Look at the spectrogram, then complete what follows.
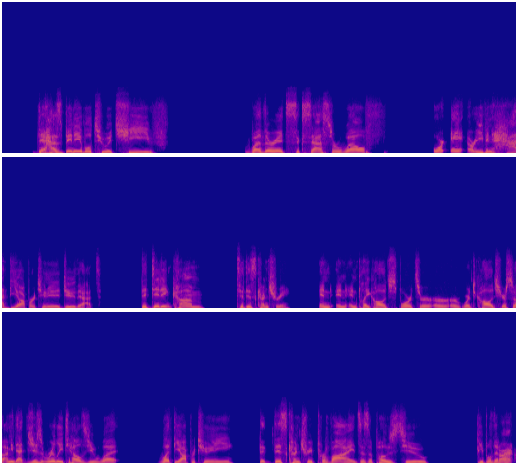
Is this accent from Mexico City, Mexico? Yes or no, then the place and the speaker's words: yes; Mexico City, Mexico; born there; me as a kid, I was born in Mexico because my dad was working abroad and all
